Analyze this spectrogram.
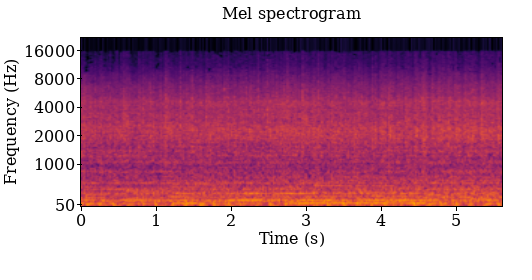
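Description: An acoustic guitar plays chords through distorting effects, sounding fuzzy and dense.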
